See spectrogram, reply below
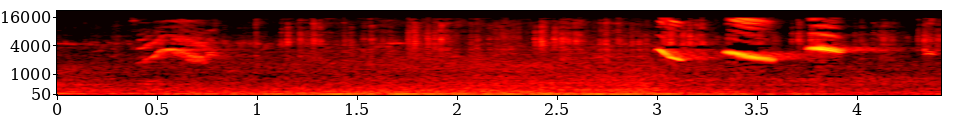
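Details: A caged Green-winged saltator, carried by hand along a street, gives three loud slurred whistles, each dipping and rising, in quick succession after a faint earlier note, over light street hum.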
